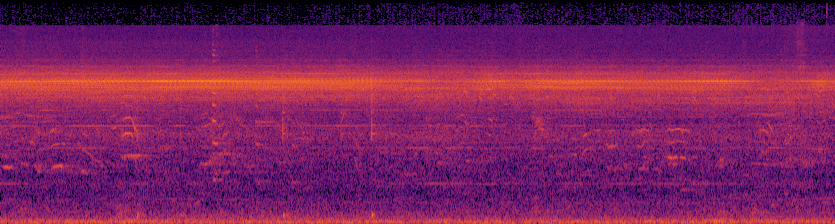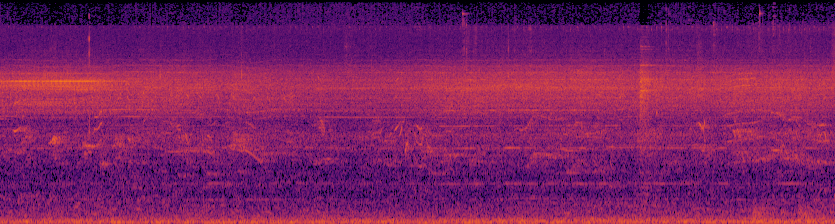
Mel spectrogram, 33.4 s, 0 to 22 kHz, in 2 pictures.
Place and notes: General atmosphere with kids and construction work.
Binaural recording.
Den Haag, Netherlands, 28 August 2017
